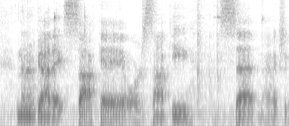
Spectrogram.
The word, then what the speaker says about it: sake: You know, it's technically pronounced sake in Japanese, but we call it sake in the U.S.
